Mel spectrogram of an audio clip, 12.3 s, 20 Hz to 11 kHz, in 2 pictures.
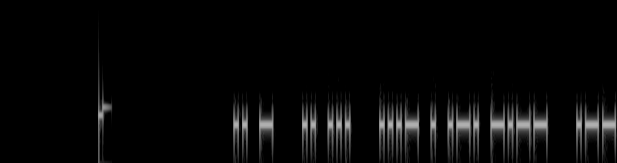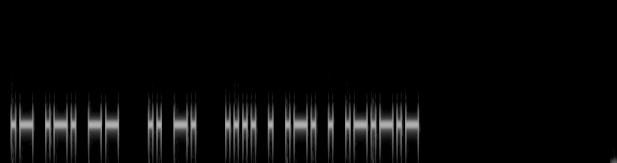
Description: Morse code, heard as a keyed tone, about 27 wpm, 700 Hz. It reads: IT IS VERY WARM IN HERE.
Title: Sentences from Top 1000 Words - Review Part 2 - 28wpm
